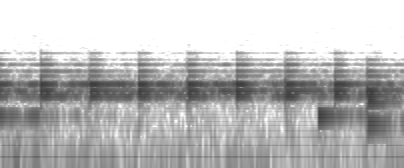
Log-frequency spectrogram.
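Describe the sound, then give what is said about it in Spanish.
A pop song plays loudly with bright, buzzy synth chords pulsing on a steady quick beat, the melody stepping between notes near the end. No one talks over it. “Recuerdo que estábamos a punto de levantar el teléfono tú y yo y levantar todo el mm. programa para cambiarlo y sonaba esta canción”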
